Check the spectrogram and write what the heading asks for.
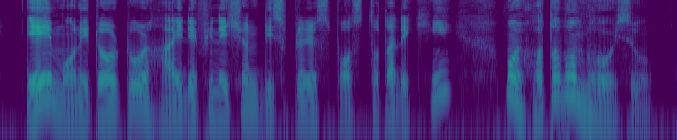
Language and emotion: Assamese, surprised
